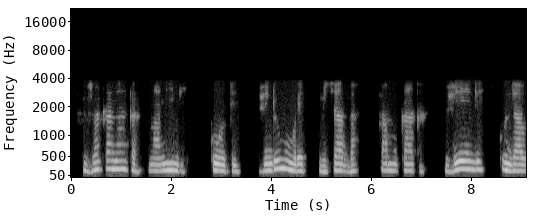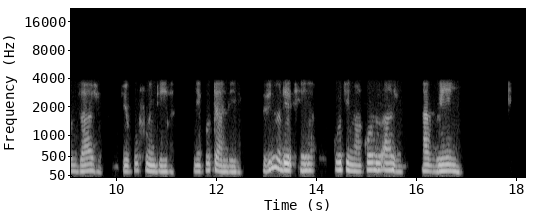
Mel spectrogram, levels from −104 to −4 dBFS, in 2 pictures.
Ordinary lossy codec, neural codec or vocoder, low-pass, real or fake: Opus, 16 kbps; codec, 16 kHz, 4 kbps, FreqCodec, larger model; 3.6 kHz; fake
